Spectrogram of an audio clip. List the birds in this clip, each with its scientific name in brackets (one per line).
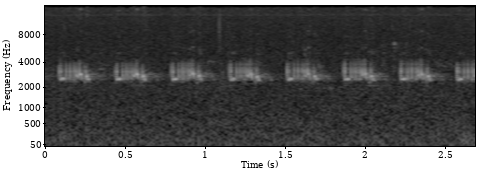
Yellow-breasted Apalis (Apalis flavida)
